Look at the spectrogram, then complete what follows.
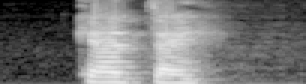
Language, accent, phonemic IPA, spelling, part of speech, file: French, Canada, /ka.tɛ̃/, catins, noun, LL-Q150 (fra)-catins.wav
- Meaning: plural of catin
